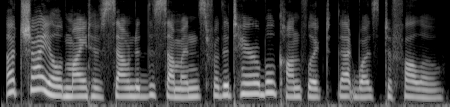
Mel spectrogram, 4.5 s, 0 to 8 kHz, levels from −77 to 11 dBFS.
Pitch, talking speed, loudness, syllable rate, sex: 220 Hz, 200 wpm, -16 LUFS, 4.9 syllables/s, female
